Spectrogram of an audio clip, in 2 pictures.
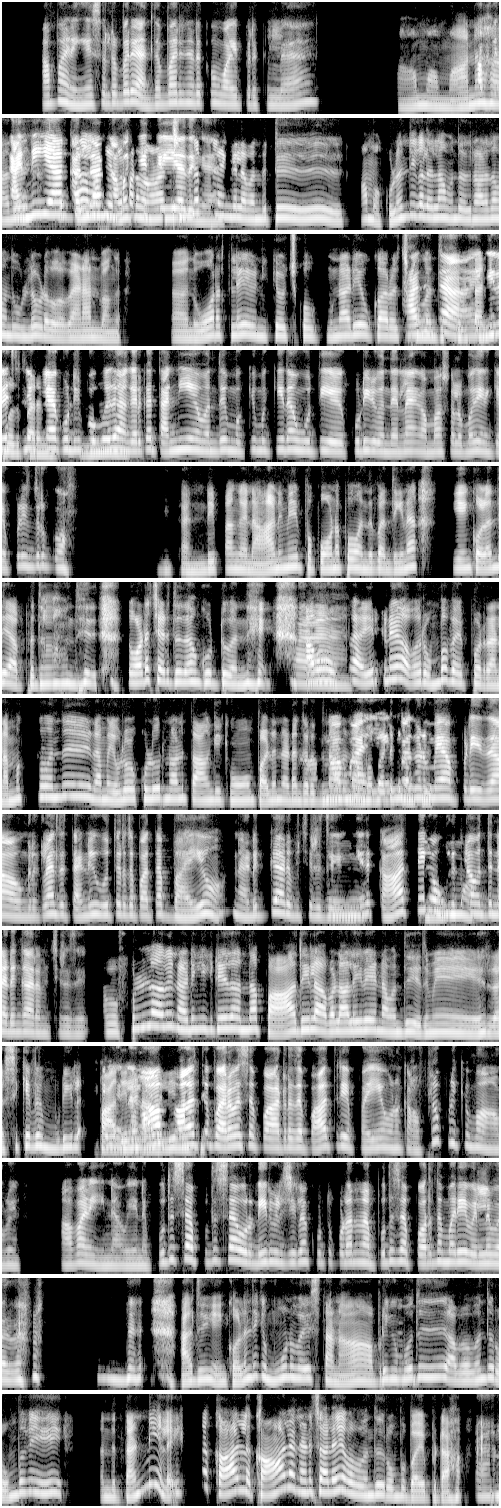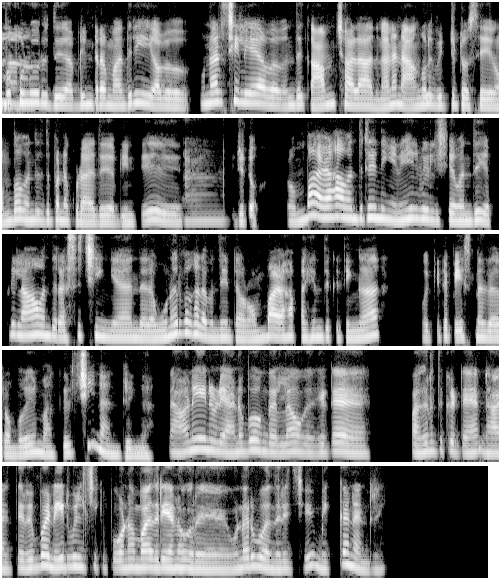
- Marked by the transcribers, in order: unintelligible speech; laughing while speaking: "அப்பிடி தான் வந்து துடச்சு எடுத்து தான் கூட்டு வந்தேன்"; in English: "ஃபுல்லாவே"; joyful: "நான் பார்த்து பரவச பாடுறத பார்த்துட்டு … பொறந்தமாரியே வெளில வருவேன்"; laugh
- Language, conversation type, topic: Tamil, podcast, நீர்வீழ்ச்சியை நேரில் பார்த்தபின் உங்களுக்கு என்ன உணர்வு ஏற்பட்டது?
